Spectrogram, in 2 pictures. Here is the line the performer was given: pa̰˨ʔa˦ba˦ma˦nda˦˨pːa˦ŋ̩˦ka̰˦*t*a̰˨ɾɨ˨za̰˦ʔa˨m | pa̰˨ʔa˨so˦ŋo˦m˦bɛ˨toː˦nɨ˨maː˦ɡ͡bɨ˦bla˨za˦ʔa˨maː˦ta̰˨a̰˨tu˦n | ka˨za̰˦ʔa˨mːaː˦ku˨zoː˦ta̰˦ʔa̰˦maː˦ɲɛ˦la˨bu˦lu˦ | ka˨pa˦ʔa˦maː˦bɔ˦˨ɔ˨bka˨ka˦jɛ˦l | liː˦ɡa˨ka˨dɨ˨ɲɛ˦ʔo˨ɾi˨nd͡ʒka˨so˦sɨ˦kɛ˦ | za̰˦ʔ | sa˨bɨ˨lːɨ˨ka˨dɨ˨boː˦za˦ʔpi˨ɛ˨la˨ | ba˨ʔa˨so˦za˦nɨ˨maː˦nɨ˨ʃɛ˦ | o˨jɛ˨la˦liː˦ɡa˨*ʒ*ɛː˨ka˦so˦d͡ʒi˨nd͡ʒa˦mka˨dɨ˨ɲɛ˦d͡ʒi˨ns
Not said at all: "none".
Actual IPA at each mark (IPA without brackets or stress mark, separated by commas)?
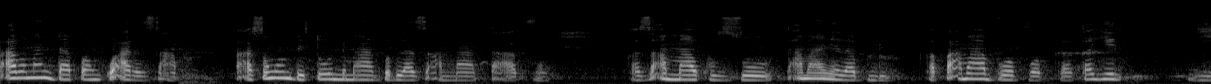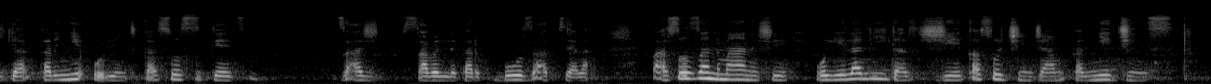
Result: ʔ, ʒ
